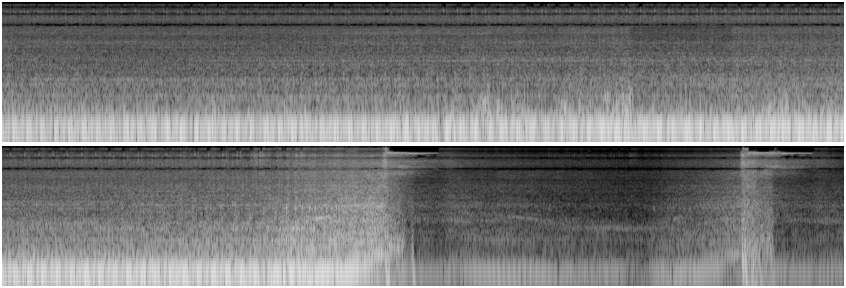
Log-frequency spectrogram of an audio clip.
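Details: Subaru Impreza WRX after fitting a Bailey dump valve replacing a poorly working cheap one: engine revs hard, then on throttle lift a sharp whoosh of venting air as revs fall; dump valve working properly.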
